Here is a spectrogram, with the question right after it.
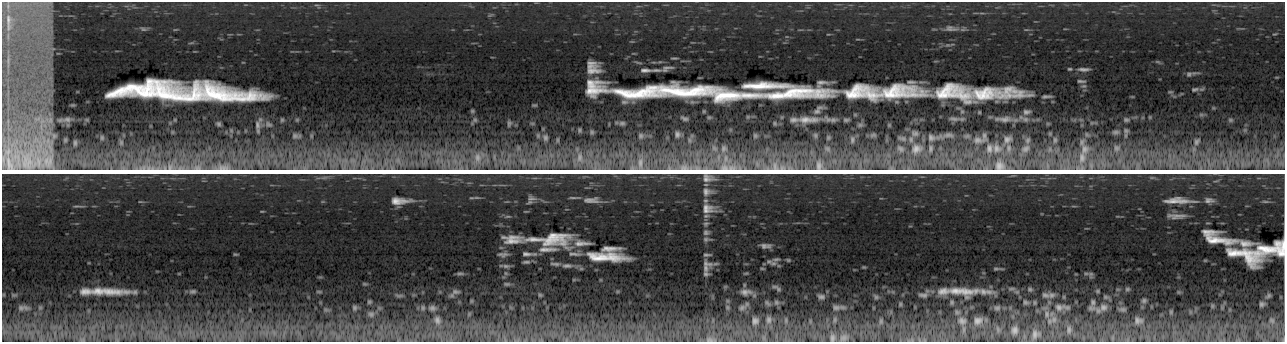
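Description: Songbird singing a mimicking song, brief high whistled phrases separated by long silences, one clear bursting phrase, then a longer warbled run, with fainter scattered notes afterward.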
